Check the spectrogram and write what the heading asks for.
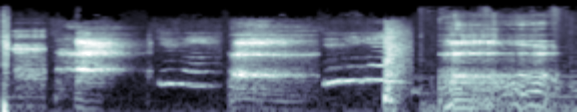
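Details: Woman's compilation of relieving deep burps: several long, deep, voiced belches in a row, loud and drawn out, with brief pauses between them.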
